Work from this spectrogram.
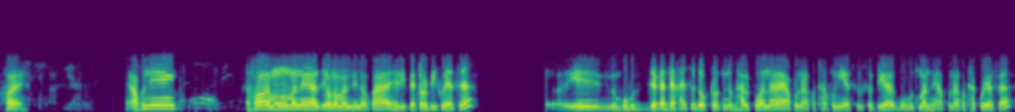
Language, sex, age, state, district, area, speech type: Assamese, female, 30-45, Assam, Biswanath, rural, conversation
